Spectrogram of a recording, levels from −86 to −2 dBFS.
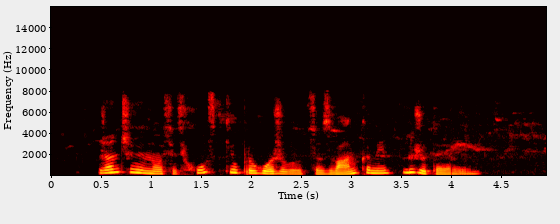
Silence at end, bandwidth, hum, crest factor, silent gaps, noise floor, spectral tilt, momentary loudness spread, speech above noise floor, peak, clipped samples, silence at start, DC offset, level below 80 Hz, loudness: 0.65 s; 8.2 kHz; none; 18 dB; none; -67 dBFS; -7 dB/octave; 9 LU; 33 dB; -16 dBFS; under 0.1%; 0.5 s; under 0.1%; -74 dBFS; -35 LUFS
